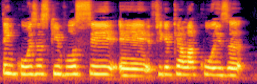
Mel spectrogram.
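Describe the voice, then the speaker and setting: A woman with a Brazilian Portuguese accent, a guest in a casual interview, telling a lively story and acting out what people said. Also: high voice, measured pace. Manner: animated storyteller who acts out what she and others said. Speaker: guest, firearms instructor.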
